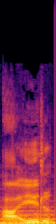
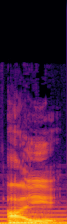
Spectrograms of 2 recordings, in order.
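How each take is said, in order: First: The final r is pronounced. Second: The final r is not pronounced.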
